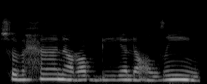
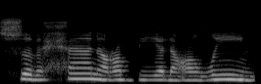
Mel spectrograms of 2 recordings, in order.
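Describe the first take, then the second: First: The middle word is said as 'rabbiyal'. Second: The middle word is said as 'rabbiyal'.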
